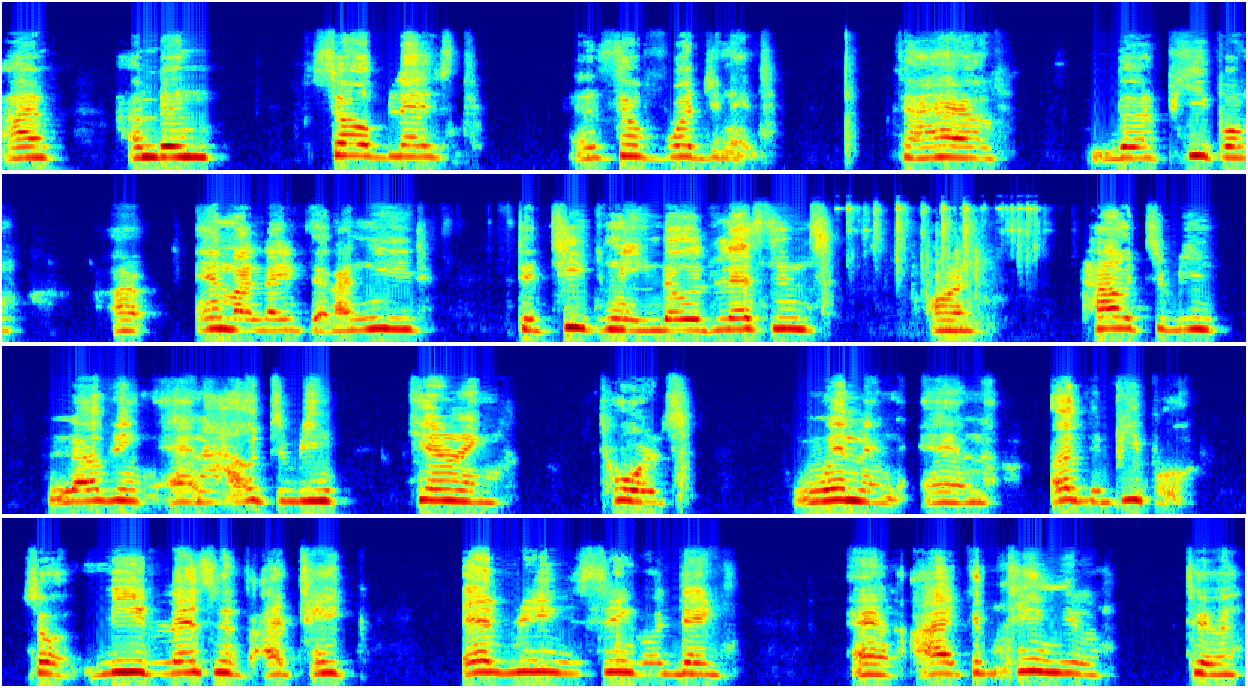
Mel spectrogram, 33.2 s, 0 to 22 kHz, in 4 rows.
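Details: Dysarthric speech in a 27-year-old man with cerebral palsy since birth, affecting his muscles; he uses a wheelchair, and doctors had told his family he would not be able to talk.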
